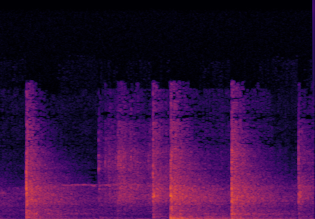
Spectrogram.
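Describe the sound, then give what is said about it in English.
Heavy thuds and bangs from a Paris May Day street riot as protesters hurl projectiles and incendiaries. A few sharp, loud impacts burst out over a constant rough background din. “Yeah, they're just throwing flammables, projectiles, incendiaries. Speech doesn't really work out well for them. That's just what you hear in the background there. That was a street scene in Paris earlier today.”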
